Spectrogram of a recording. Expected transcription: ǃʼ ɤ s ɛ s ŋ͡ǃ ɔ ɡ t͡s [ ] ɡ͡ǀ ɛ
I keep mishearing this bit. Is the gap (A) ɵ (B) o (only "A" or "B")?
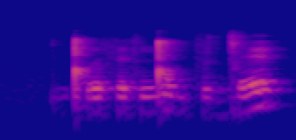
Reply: B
